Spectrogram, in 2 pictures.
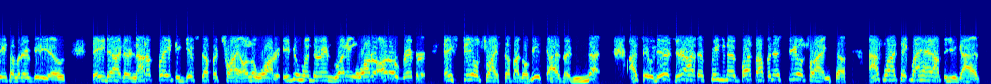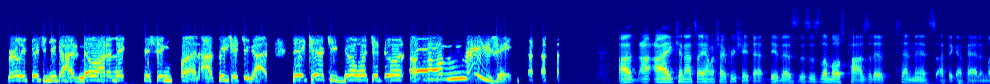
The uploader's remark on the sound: they take some hotline calls from the usual and not so usual suspects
